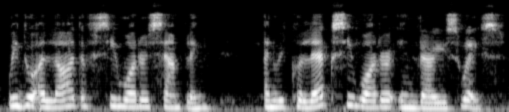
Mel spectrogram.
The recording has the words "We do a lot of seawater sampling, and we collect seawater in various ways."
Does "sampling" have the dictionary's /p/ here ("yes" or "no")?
yes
